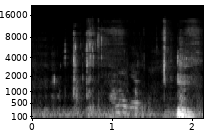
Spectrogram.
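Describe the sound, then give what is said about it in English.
Chewing of a mojito-flavoured gummy candy: a few faint, soft, sticky mouth clicks, then a louder squishy chew near the end. “It tastes like a gummy bear. This tastes like gummy bears.”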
